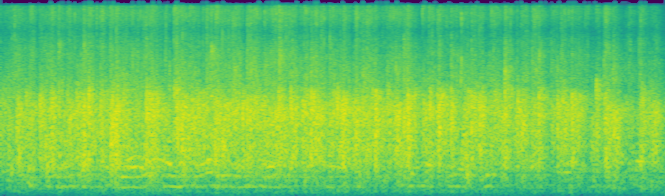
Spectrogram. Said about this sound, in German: Erstmal ein Applaus soweit für das erste Projekt des Teams.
